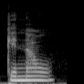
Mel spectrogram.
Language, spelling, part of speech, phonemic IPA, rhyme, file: German, genau, adjective / adverb, /ɡəˈnaʊ̯/, -aʊ̯, De-genau.ogg
- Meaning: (adjective) exact; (adverb) just, exactly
